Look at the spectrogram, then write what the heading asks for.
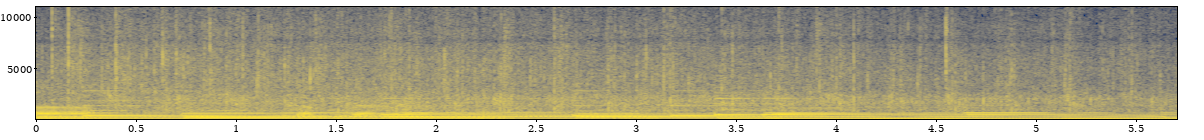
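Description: A church audience applauds in warm encouragement for people with disabilities and their praying families, with steady, dense clapping that holds for several seconds, while sustained keyboard chords play underneath and shift pitch partway through. No one speaks.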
